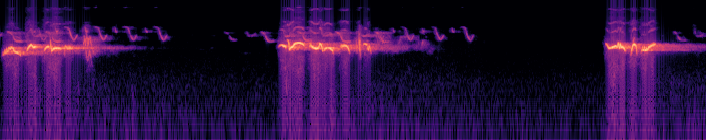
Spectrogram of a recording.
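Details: Three ringing whistled phrases from a mistle thrush, each lasting about a second and a half with scratchy high overtones, spaced by long silences of two to three seconds, in a quiet setting.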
